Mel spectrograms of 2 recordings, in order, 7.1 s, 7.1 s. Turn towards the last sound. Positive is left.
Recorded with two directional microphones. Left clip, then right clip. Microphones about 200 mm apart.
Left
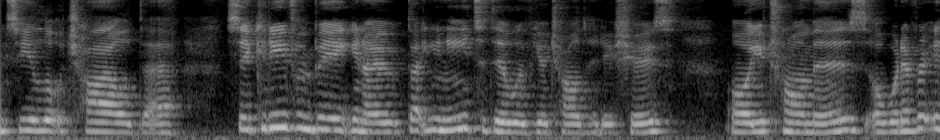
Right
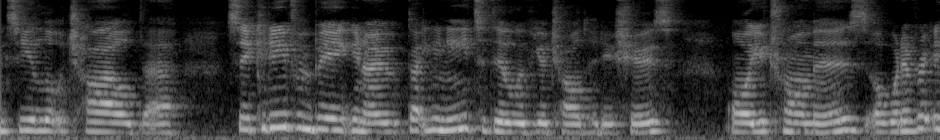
turn(degrees=40)  # may be behind; listen again after turning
